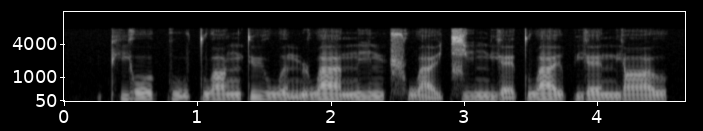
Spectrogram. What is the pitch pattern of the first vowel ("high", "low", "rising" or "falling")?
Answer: rising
